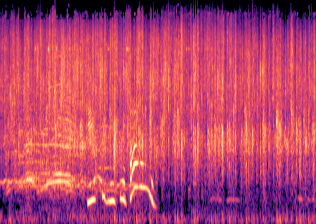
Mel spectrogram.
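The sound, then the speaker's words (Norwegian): An audience applauds steadily as artist and author Ella Marie Hætta Isaksen is welcomed onto the stage, a dense wash of clapping that holds fairly loud throughout, with a few rising and falling whoops and cheers breaking out near the middle. “Men fordi hun er artist og altså har vært eh, bejublet av hele Norge, så forventer hun en enorm applaus fra dere.”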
